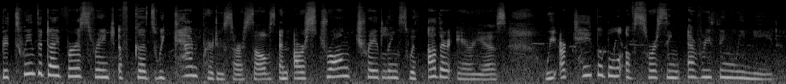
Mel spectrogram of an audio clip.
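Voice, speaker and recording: A calm young island leader. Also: female voice, high-pitched, background noise. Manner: calm, measured, diplomatic. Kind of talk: video game voice acting.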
